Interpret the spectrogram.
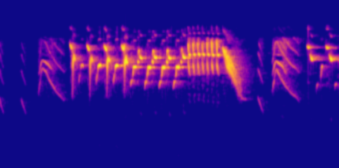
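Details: Song of a European goldfinch, a rapid liquid twitter of slurred downward notes building into a dense trilled run and a buzzy falling finish, followed by a few loose chirps.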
